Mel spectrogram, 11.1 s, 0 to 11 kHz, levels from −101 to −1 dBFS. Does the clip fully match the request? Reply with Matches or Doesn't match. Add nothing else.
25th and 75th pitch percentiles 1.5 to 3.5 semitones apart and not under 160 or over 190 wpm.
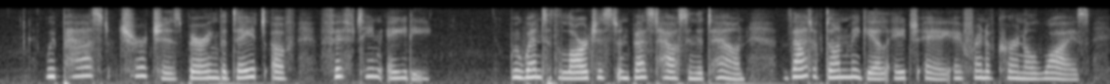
Matches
